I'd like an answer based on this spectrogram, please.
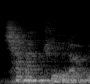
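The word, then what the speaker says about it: שבת: 안식의 히브리어 원어는 샤바트라고 읽습니다.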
